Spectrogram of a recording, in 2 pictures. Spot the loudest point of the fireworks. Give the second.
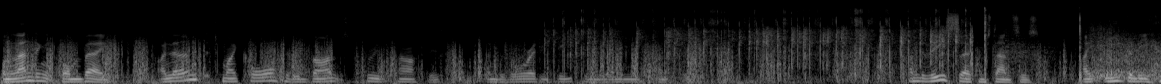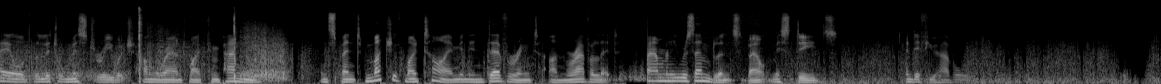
14 s.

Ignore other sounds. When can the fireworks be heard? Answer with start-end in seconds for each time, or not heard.
5.3-14.6.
